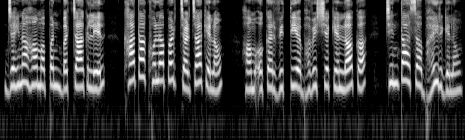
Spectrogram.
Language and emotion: Maithili, sad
